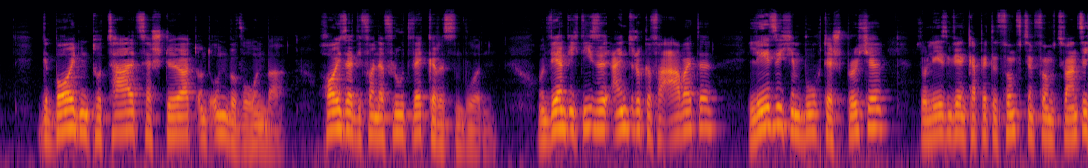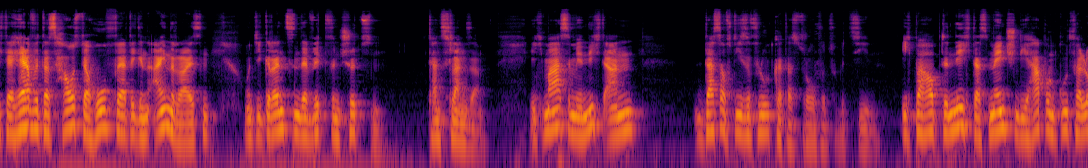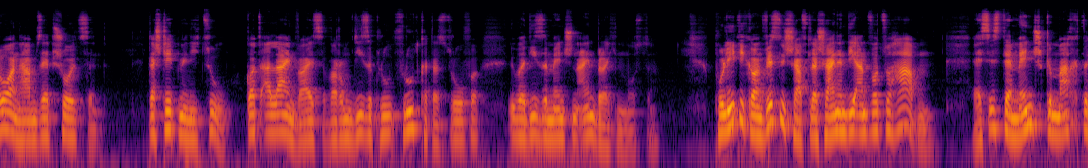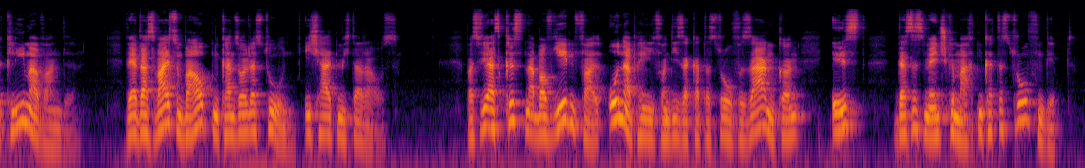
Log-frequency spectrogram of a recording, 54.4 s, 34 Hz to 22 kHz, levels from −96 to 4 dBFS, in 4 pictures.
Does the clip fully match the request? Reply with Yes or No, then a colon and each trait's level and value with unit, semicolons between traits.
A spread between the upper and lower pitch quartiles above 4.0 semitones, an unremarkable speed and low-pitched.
Yes: average, 4.7 semitones; average, 150 wpm; low, 125 Hz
